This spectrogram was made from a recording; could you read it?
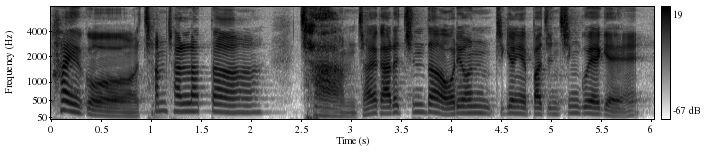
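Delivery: soft, slow, sarcastic mock-admiring tone. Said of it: "그래서 비꼬는 거예요".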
